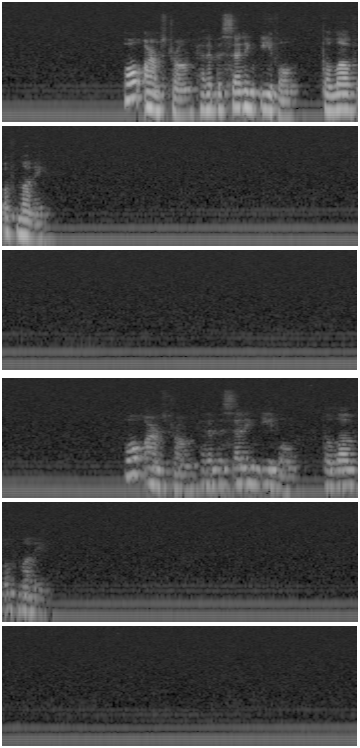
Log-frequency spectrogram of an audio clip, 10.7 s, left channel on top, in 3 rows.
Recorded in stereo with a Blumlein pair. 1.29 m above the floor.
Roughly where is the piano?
No piano in this recording.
